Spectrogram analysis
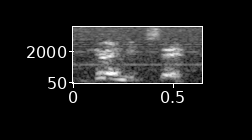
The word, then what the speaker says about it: Koenigsegg: It's pronounced Koenigsegg.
